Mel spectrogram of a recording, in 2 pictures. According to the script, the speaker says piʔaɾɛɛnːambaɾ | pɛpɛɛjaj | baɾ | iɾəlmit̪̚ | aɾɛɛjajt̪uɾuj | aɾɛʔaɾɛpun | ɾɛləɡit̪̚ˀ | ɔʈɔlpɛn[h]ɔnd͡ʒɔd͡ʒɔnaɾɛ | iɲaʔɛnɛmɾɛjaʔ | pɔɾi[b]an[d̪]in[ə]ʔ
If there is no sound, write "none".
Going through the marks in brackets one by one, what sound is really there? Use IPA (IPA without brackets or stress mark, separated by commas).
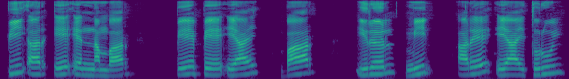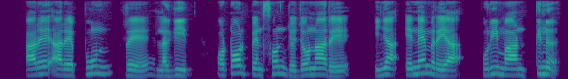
s, m, t̪, ə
